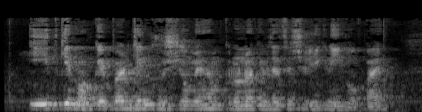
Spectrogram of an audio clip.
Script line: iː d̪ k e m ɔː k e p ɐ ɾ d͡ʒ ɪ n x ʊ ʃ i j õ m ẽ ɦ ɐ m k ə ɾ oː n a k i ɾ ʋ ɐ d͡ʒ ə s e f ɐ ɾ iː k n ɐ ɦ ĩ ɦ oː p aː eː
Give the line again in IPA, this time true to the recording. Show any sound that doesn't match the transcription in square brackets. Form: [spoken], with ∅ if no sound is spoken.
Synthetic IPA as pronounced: iː d̪ k e m ɔː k e p ɐ ɾ d͡ʒ ɪ n x ʊ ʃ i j õ m ẽ ɦ ɐ m k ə ɾ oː n a k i [∅] ʋ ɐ d͡ʒ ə s e [ʃ] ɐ ɾ iː k n ɐ ɦ ĩ ɦ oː p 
